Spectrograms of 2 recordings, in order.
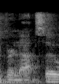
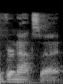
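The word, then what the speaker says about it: Vernazza: I'm i went to vanassa which is in the cinque terre where is that's so wrong that's rock pronunciation but um I went to vernessa and that's like it's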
